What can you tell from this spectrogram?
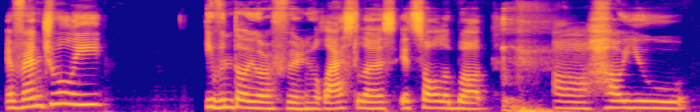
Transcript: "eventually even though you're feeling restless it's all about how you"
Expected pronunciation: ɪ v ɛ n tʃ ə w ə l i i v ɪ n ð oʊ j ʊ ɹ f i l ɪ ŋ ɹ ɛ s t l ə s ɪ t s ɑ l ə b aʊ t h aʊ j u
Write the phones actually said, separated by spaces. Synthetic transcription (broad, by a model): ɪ v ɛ n tʃ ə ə l i i v ɪ n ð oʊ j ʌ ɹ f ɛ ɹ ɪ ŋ l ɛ s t l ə s ɪ t s ɑ l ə b aʊ t h aʊ j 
